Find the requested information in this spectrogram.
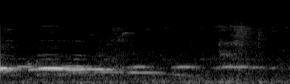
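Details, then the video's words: Captive Bangkok-type zebra dove from Sidoarjo, East Java, in melodious song: soft, tonal, flute-like coos, the first one long and slightly wavering, followed by shorter, quieter notes. A low background murmur is present. "Suara Merdu Perkutut Bangkok"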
